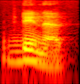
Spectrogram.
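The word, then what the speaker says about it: dinner: vowel था तो ये क्या हुआ डिनर तो डबल एन है so that it is pronounced as a short वल लेकिन देखो यहां पर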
